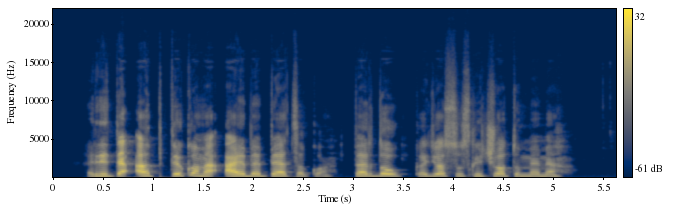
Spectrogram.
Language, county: Lithuanian, Kaunas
